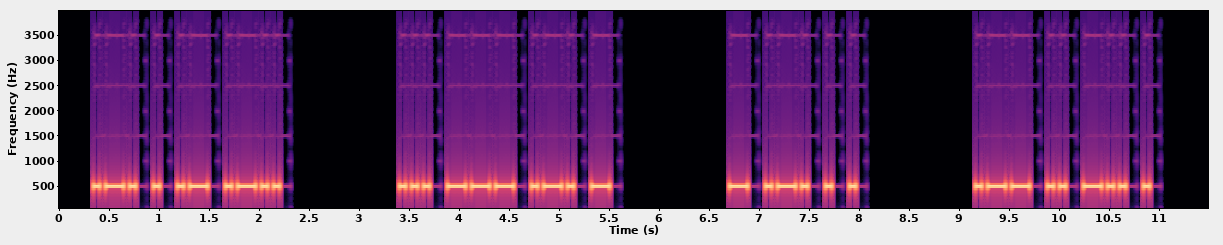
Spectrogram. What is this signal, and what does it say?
Morse code, heard as a keyed tone, about 20 wpm, 500 Hz. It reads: REAL SORT TREE WIDE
